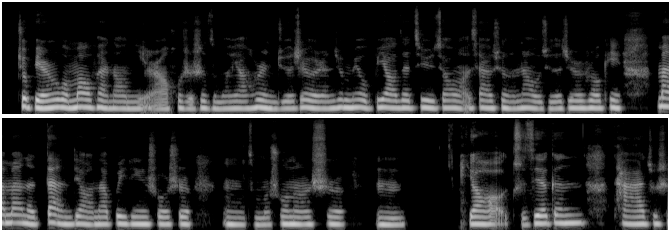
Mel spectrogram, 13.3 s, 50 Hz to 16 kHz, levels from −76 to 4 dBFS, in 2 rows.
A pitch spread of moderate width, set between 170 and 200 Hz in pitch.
No: narrow, 1.6 semitones; high, 195 Hz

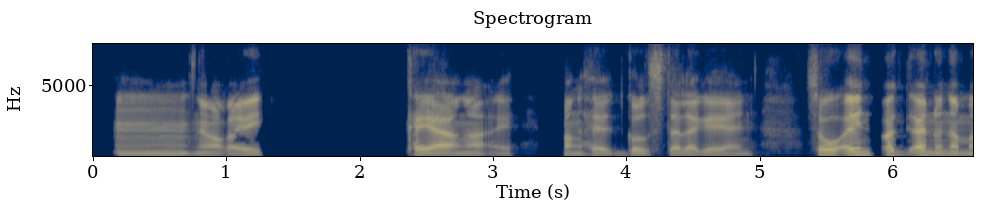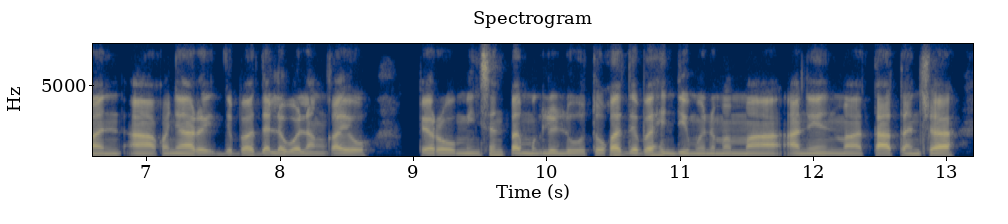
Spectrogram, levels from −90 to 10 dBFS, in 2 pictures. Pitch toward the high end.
No: low, 120 Hz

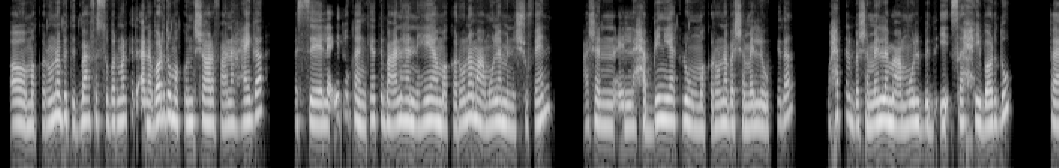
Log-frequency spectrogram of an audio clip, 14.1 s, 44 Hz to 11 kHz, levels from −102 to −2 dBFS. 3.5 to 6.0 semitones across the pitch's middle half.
No: narrow, 2.5 semitones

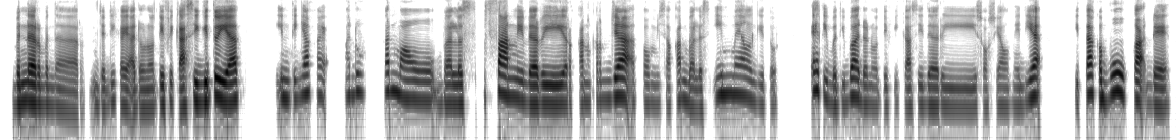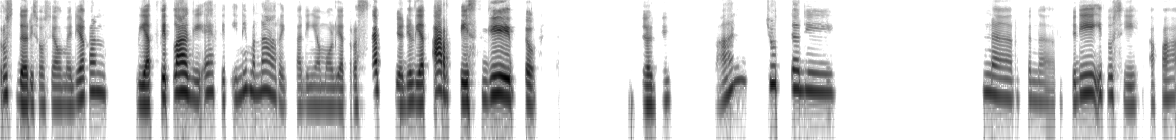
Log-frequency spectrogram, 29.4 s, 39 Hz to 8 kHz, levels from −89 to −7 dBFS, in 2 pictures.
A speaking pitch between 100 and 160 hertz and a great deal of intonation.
No: medium, 175 Hz; wide, 6.1 semitones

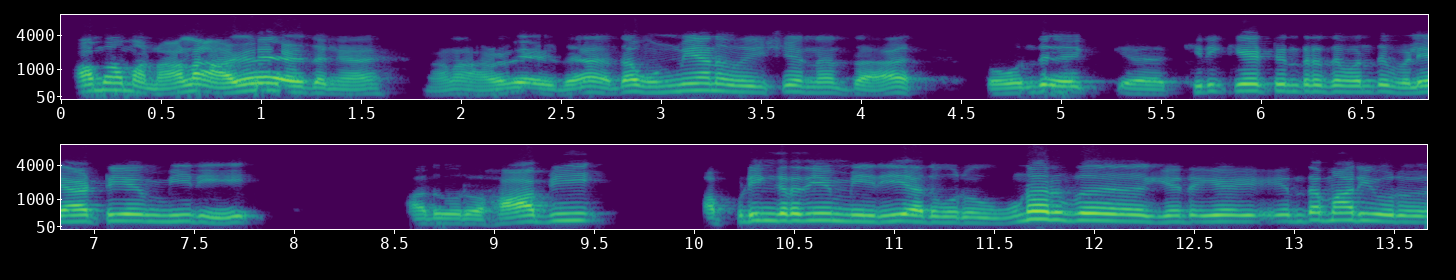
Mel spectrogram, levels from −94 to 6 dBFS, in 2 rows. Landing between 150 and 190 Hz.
Yes: medium, 185 Hz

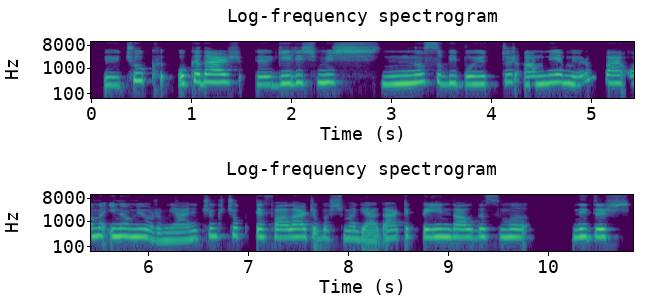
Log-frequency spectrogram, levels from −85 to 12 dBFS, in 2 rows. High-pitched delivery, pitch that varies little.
Yes: high, 245 Hz; narrow, 1.9 semitones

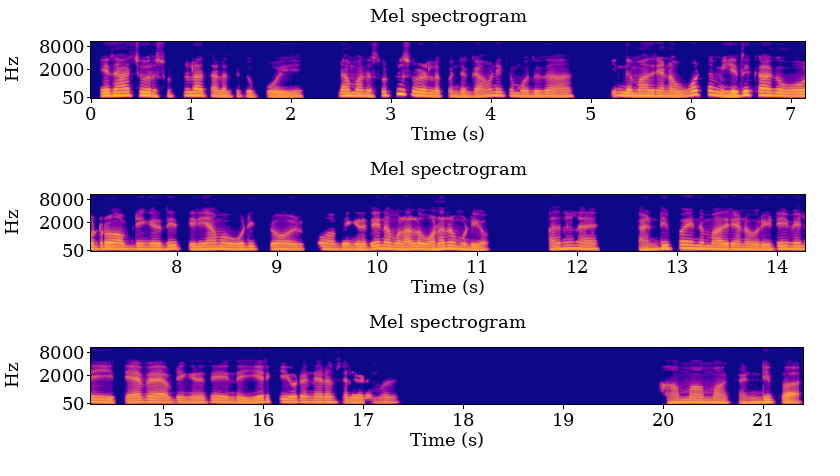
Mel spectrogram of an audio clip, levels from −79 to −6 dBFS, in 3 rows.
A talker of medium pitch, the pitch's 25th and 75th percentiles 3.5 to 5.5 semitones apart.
No: medium, 155 Hz; average, 3.1 semitones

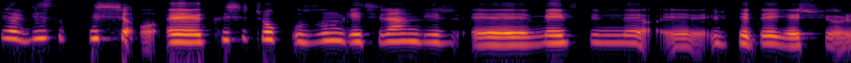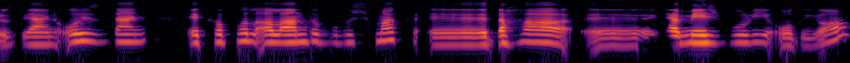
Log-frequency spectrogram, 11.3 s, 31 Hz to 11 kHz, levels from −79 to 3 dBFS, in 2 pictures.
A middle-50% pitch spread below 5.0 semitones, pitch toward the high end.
Yes: average, 3.3 semitones; high, 215 Hz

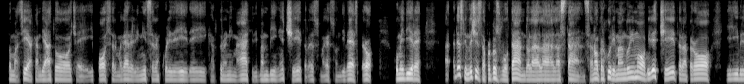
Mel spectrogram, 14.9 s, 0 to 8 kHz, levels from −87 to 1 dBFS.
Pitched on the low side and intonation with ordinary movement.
Yes: low, 115 Hz; average, 3.0 semitones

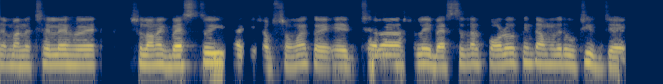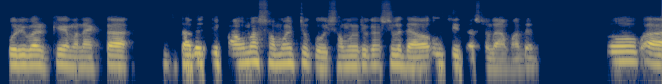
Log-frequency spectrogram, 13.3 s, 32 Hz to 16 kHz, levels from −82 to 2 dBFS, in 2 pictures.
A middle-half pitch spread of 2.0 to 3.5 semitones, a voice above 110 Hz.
Yes: narrow, 2.5 semitones; medium, 140 Hz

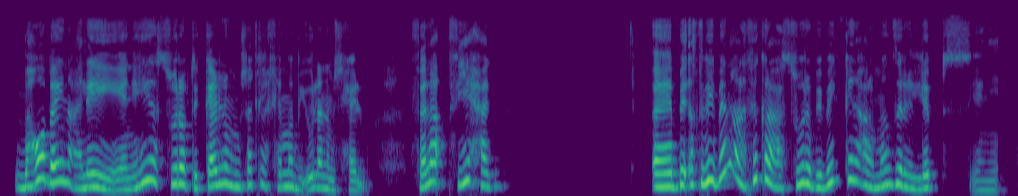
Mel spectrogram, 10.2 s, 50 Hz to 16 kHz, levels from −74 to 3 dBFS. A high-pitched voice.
Yes: very high, 250 Hz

